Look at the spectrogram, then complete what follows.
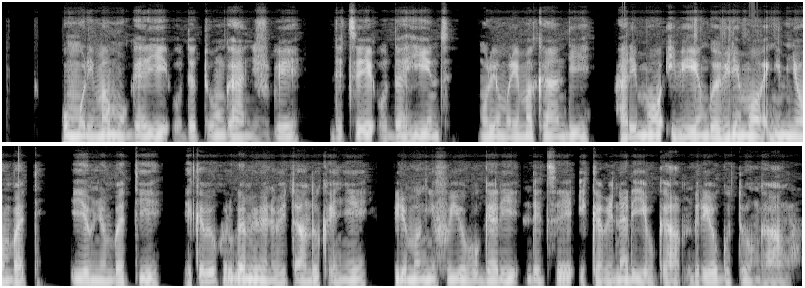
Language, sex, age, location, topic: Kinyarwanda, male, 25-35, Nyagatare, agriculture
